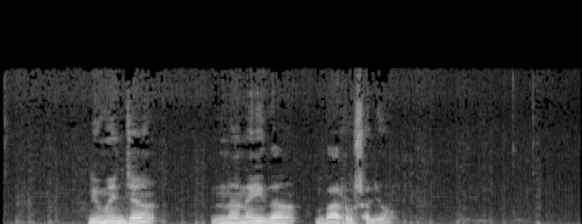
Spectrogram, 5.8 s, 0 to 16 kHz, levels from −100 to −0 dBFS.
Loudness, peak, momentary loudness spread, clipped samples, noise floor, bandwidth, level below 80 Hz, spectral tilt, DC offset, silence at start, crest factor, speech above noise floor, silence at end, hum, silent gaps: -22 LUFS; -6 dBFS; 14 LU; under 0.1%; -59 dBFS; 11.5 kHz; -46 dBFS; -7.5 dB/octave; under 0.1%; 0.9 s; 18 dB; 38 dB; 1.9 s; none; none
